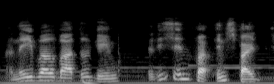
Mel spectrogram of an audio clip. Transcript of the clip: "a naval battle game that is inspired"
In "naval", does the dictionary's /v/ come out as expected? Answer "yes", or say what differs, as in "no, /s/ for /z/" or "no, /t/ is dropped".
no, /b/ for /v/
